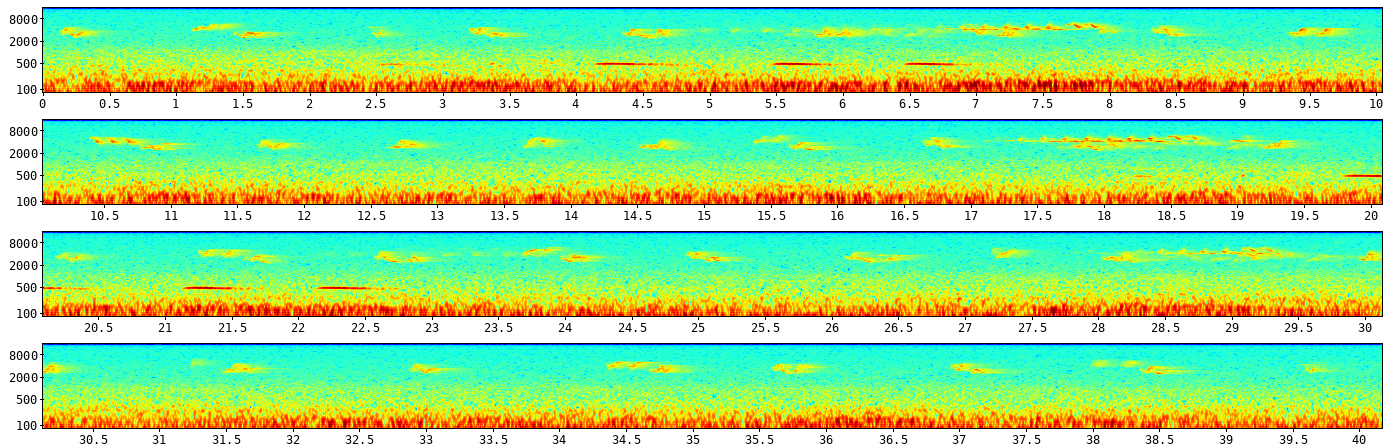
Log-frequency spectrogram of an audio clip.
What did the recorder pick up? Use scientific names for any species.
Vireo olivaceus, Zenaida macroura, Seiurus aurocapilla, Setophaga coronata, Haemorhous purpureus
